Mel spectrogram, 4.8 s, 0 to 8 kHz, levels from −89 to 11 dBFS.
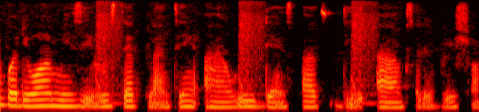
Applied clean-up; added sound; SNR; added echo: none; Snare drum; 15 dB; none.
